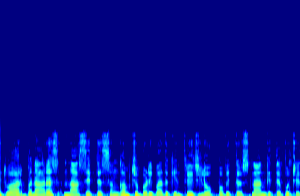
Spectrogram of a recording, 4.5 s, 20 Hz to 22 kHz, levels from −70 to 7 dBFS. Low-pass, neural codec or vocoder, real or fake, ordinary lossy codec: 7.2 kHz; none; real; none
